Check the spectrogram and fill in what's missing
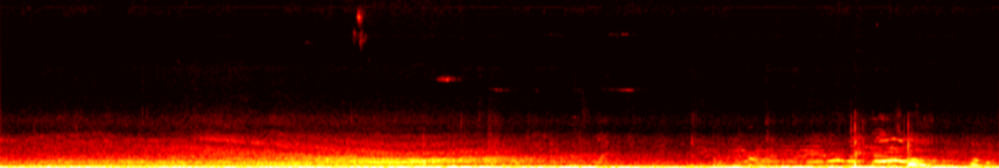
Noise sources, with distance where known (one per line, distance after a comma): car horn
person or small group shouting, far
